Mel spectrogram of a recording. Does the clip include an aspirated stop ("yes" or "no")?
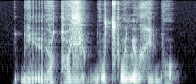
no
